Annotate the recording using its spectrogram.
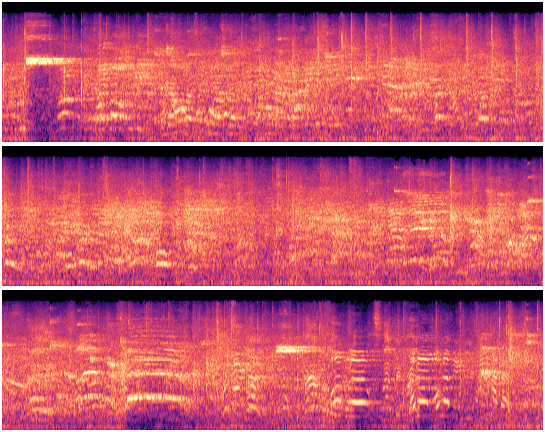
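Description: Basketball being dribbled and bouncing on a gym's hardwood floor, against a steady din of overlapping spectator and player voices in the hall. A short, high whistle blast sounds about a second in, typical of a referee stopping play on a scramble for a loose ball.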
